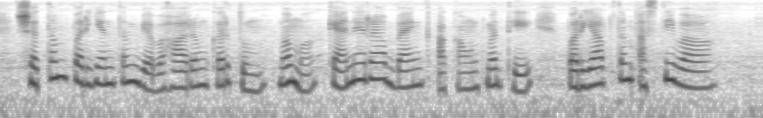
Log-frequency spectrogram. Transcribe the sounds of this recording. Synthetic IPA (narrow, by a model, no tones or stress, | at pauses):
ʃɐt̪ɐmpɐɾjɐnt̪ɐmʋjɐʋɐɦaːɾɐmkɐɾt̪umːɐmɐkæːneɾaːbɛːŋkɐkauɳʈmɐd̪ʱjepɐɾjaːpt̪ɐmɐst̪iʋaː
